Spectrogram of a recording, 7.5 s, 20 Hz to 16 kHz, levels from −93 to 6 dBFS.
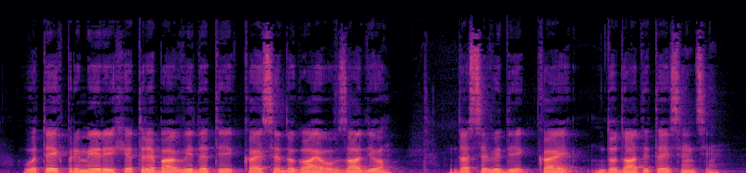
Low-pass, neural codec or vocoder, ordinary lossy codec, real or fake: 14.4 kHz; none; MP3, 64 kbps; real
